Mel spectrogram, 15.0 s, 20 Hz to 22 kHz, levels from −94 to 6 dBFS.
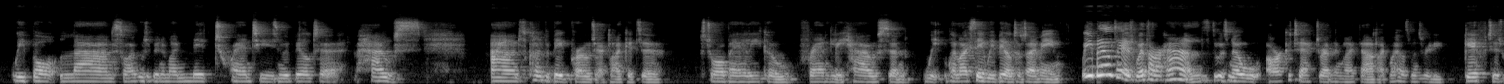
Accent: Irish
